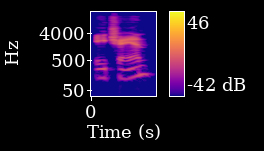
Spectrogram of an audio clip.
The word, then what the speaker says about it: Achane: it to be Devon a chain at this point I guess by the way it's it's a Chan is how he wants it pronounced that's what I just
